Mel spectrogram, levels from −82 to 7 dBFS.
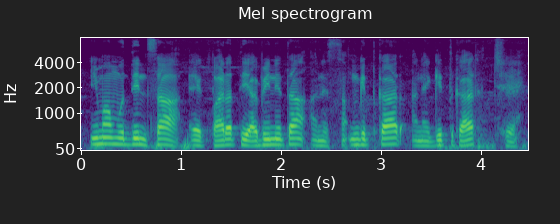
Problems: none marked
